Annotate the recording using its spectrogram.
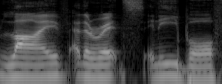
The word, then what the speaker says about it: Ybor: It's pronounced Ybor.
